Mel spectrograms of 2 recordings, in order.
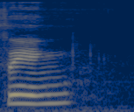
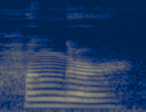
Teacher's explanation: We make them by closing the mouth but opening the nasal passage using the velum. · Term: nasal sounds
